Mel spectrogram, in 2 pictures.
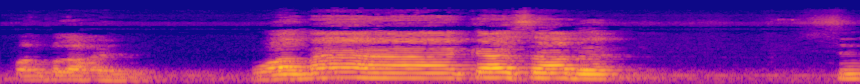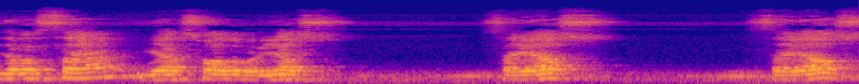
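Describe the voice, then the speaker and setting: A man with a Bangladeshi Bengali accent teaching Quran reading, spelling out letters and vowel marks slowly in a drawn-out, melodic way. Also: a little high, darkish tone, slight background noise. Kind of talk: spelling-out recitation lesson. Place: madrasa classroom. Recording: echoey room, mic at a distance, faint background ambience.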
